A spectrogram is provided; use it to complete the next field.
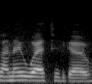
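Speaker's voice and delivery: ordinary talk, nothing marked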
